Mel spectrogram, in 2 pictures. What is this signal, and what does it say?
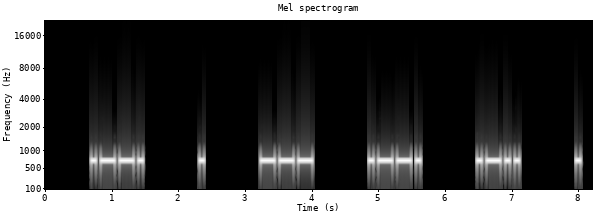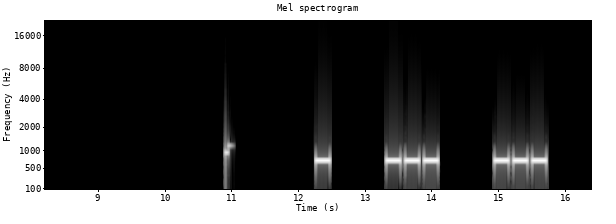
Morse code, heard as a keyed tone, about 17 wpm, spaced as for 8 wpm, 700 Hz. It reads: PEOPLE TOO
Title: 4x Character Spacing - Top 200 Words - 17wpm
